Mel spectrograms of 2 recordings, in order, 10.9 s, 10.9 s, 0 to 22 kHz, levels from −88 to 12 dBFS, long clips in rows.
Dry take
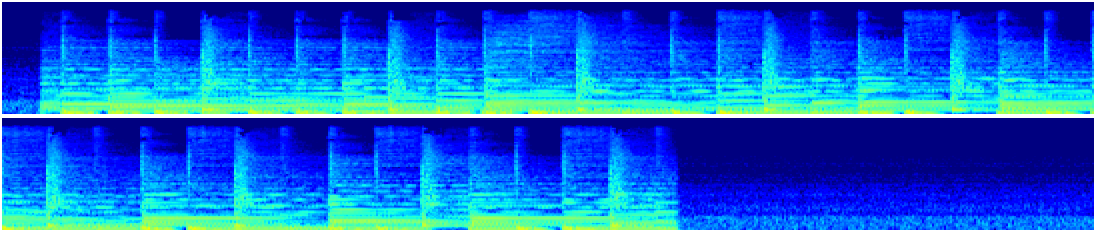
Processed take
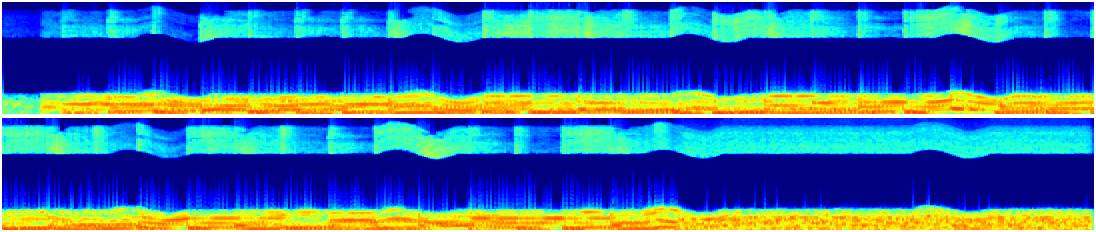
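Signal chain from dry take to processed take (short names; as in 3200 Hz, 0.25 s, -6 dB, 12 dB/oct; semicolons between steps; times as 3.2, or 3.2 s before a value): early reflections 11 ms -4.5 dB, 26 ms -9.5 dB; in parallel at -11.5 dB: wavefolder -27 dBFS; on the sum: flange 0.53 Hz, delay 1.9 ms, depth 9.5 ms, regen -21%; reverse; compressor 4:1, threshold -48 dBFS, peak gain reduction 18 dB; reverse; brick-wall FIR band-stop 690–6000 Hz; AGC gain up to 16 dB; maximiser +32 dB; record warp 45 rpm, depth 250 cents; gain -1 dB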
